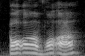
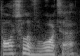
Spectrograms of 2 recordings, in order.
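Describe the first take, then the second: First: It is an exaggerated, stereotyped British accent. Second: It is a natural, unexaggerated British accent. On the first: The speaker calls it wrong. "that's like a stereotypical British accent" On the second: The speaker calls it right. "actual British accent, received pronunciation ... not that exaggerated"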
